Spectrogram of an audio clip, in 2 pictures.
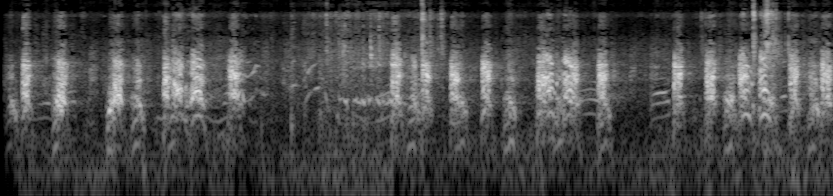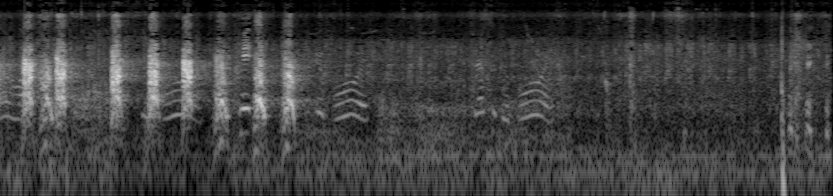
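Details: Cane Corso, a male dog showing off, barking in a steady series of deep, punchy barks, several per second for about fourteen seconds, then quieter with a few whining, wavering calls near the end; a person's voice is mixed in.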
